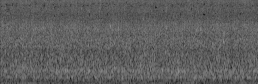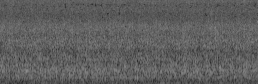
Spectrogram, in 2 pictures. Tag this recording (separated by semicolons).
beach; coast; Cyprus; field-recording; ocean; people; sea; seaside; shore; water; waves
